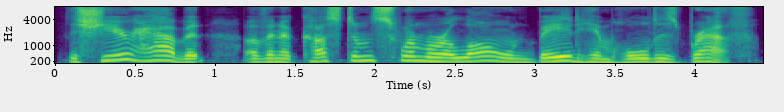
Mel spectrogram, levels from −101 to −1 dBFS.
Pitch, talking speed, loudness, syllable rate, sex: 190 Hz, 175 wpm, -16 LUFS, 5.0 syllables/s, female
